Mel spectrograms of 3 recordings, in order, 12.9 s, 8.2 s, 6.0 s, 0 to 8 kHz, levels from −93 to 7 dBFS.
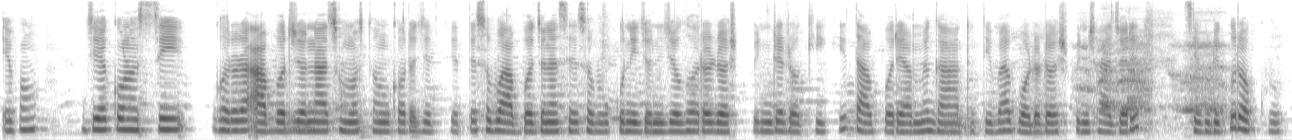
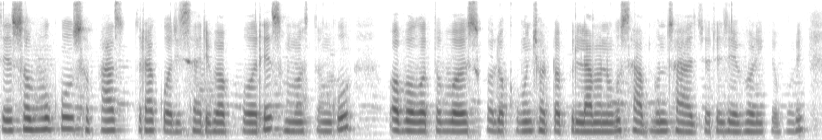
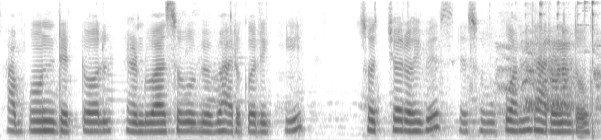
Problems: constant background noise, continuous background conversations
